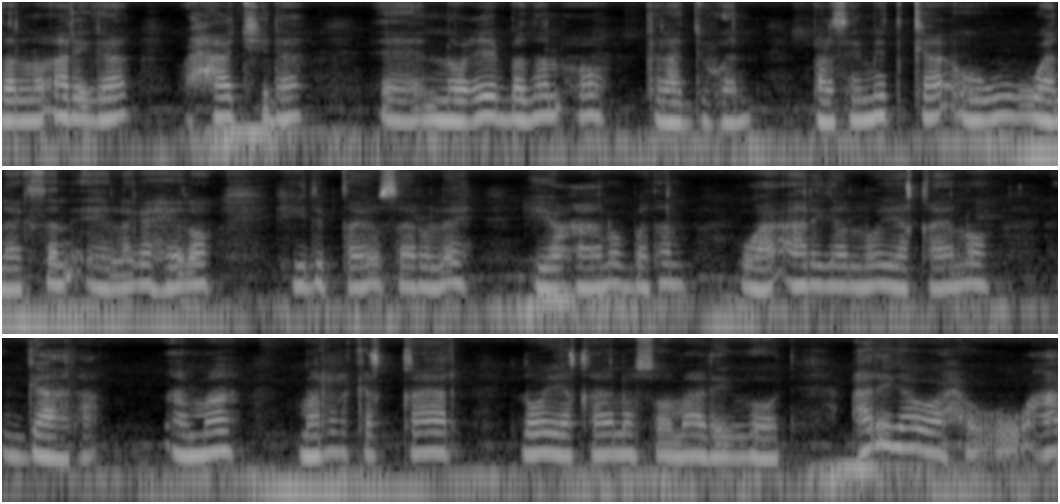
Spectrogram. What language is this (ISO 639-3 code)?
som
